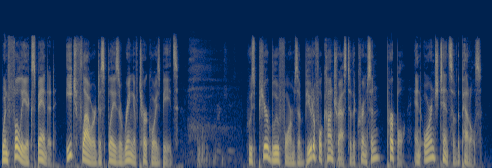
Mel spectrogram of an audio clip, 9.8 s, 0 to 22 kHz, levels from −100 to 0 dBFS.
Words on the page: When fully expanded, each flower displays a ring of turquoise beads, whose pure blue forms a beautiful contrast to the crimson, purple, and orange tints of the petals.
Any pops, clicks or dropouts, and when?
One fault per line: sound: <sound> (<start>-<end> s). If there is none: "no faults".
sound: sigh (3.7-4.7 s)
